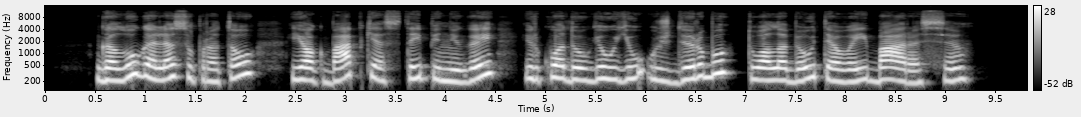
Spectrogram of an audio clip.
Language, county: Lithuanian, Vilnius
